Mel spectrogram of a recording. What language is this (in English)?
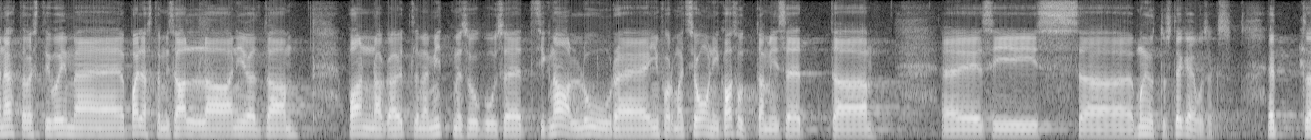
Estonian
